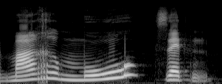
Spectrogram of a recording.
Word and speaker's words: Marmosetten: Marmo oder Marmo? Marmo, also wie Marmor. – Okay. Also mit R nach dem A. – Ja, Marmor, Mar, nee, Marmosetten.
